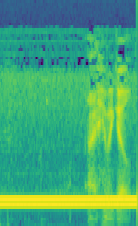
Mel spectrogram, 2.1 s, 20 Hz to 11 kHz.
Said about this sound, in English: Oh, geez, you got to dial a 1 or a 0 to call the number.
